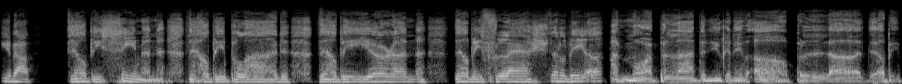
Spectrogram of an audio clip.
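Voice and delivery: put-on sinister, evil vampire voice. A man in his element, talking in an evil vampire voice. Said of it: "he goes from an evil vampire voice".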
